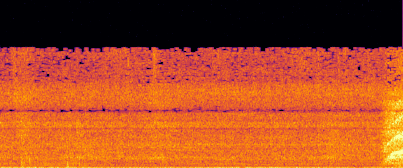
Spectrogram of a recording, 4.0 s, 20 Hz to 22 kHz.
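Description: Chevrolet Equinox 1.5-litre turbocharged four-cylinder engine idling steadily. Near the end a rising whine sets in and the sound grows louder.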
